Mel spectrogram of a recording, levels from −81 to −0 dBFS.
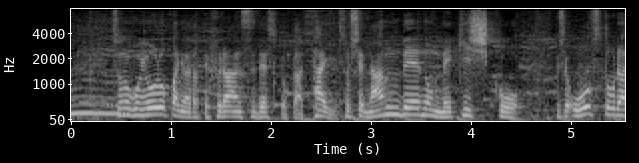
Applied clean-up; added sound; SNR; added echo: none; none; none; none.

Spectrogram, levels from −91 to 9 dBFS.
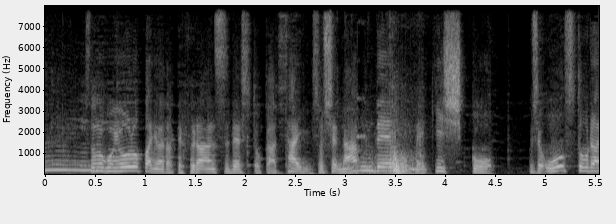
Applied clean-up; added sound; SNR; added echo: neural mask model RNNoise.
